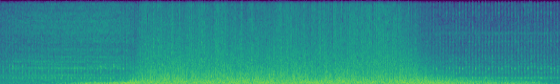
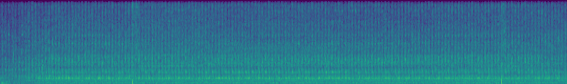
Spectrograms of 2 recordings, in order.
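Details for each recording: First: Ford Endeavour diesel with turbo and EGR problem, after the vacuum line is reconnected: engine note swells as the mic moves in, a steady even clatter with no misses or hiss; idling normally. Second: Ford Endeavour diesel with low pickup, turbo and EGR problem, no check engine light: steady idle with a fixed mid-pitched tone and even fast ticking, heard close on the mic; mechanic then confirms the turbo's VGT is jammed, from carbon buildup or tampering.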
